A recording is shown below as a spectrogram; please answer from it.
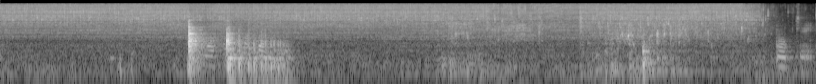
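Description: Kitchen faucet running steadily into a stainless-steel sink, with two sharp knocks about two seconds in as the containers are handled. The water cuts off just before the end.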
